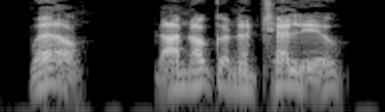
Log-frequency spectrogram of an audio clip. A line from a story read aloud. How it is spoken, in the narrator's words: said Moody gruffly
